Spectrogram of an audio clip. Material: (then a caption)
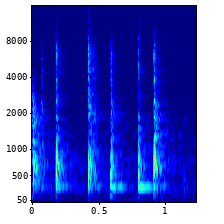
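Carbon fiber. Five sharp knocks land on the inside of a carbon fiber front upper splitter piece for a BMW M2, a right-side piece that goes into the front bumper. Each knock is a short, dry, mid-pitched tap that dies away almost at once, with faint softer taps at the end.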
